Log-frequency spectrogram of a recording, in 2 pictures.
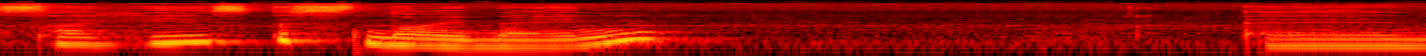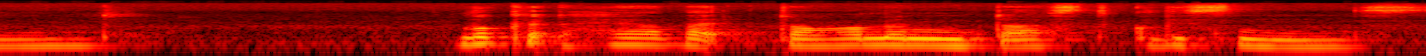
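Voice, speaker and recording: Speaking with an Australian accent, a woman uses a medium pitch, a dark, mellow, somewhat breathy tone and ordinary pitch variation, moving at a very slow pace with long, frequent pauses. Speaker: crafter. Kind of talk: tutorial. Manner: casual, chatty.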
